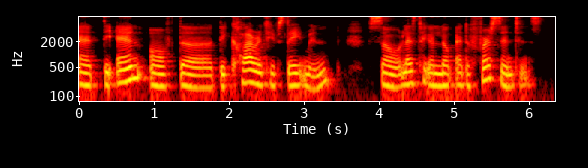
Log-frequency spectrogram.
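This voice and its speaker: A woman leads an online language lesson at an unhurried pace. Her voice is soft and mellow, and she patiently explains each step. She slowly models every example phrase. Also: lowish voice. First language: Mandarin Chinese. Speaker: Chinese language teacher.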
